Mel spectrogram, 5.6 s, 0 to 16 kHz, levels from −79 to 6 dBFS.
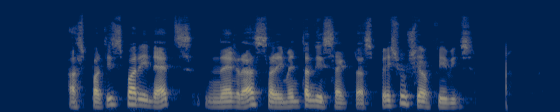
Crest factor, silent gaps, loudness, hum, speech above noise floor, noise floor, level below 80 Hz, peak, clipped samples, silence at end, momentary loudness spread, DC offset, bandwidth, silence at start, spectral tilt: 20 dB; none; -30 LUFS; none; 52 dB; -82 dBFS; -84 dBFS; -10 dBFS; under 0.1%; 0.9 s; 11 LU; under 0.1%; 10.5 kHz; 0.7 s; -4 dB/octave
